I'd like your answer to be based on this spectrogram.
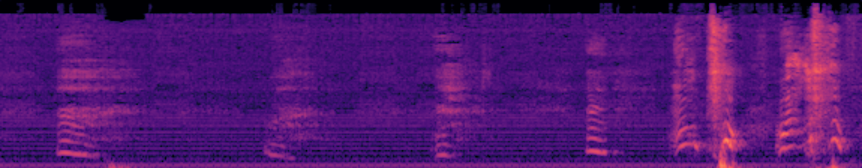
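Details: Several gasping in-breaths building to two or three loud sneezes in quick succession over a steady low hum; a huge sneezing fit, and the person is unsure whether it is a cold or allergies.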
